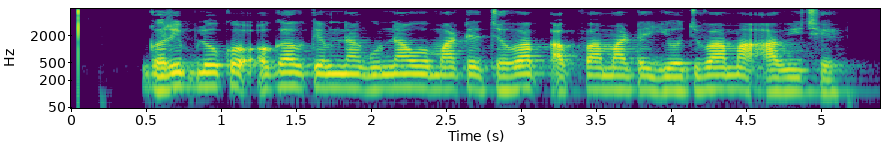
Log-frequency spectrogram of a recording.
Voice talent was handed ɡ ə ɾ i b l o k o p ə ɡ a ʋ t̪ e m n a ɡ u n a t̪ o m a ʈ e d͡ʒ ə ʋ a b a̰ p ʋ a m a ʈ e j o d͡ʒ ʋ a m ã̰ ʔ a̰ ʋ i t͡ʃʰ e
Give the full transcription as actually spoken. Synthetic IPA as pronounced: ɡ ə ɾ i b l o k o ʔ ə ɡ a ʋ t̪ e m n a ɡ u n a o m a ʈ e d͡ʒ ə ʋ a b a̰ p ʋ a m a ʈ e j o d͡ʒ ʋ a m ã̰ ʔ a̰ ʋ i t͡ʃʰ e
